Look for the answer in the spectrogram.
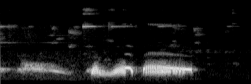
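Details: Close Spotted dove coo phrase: a soft lead-in note, then a wavering double-note and a long, even, hollow hoot.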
